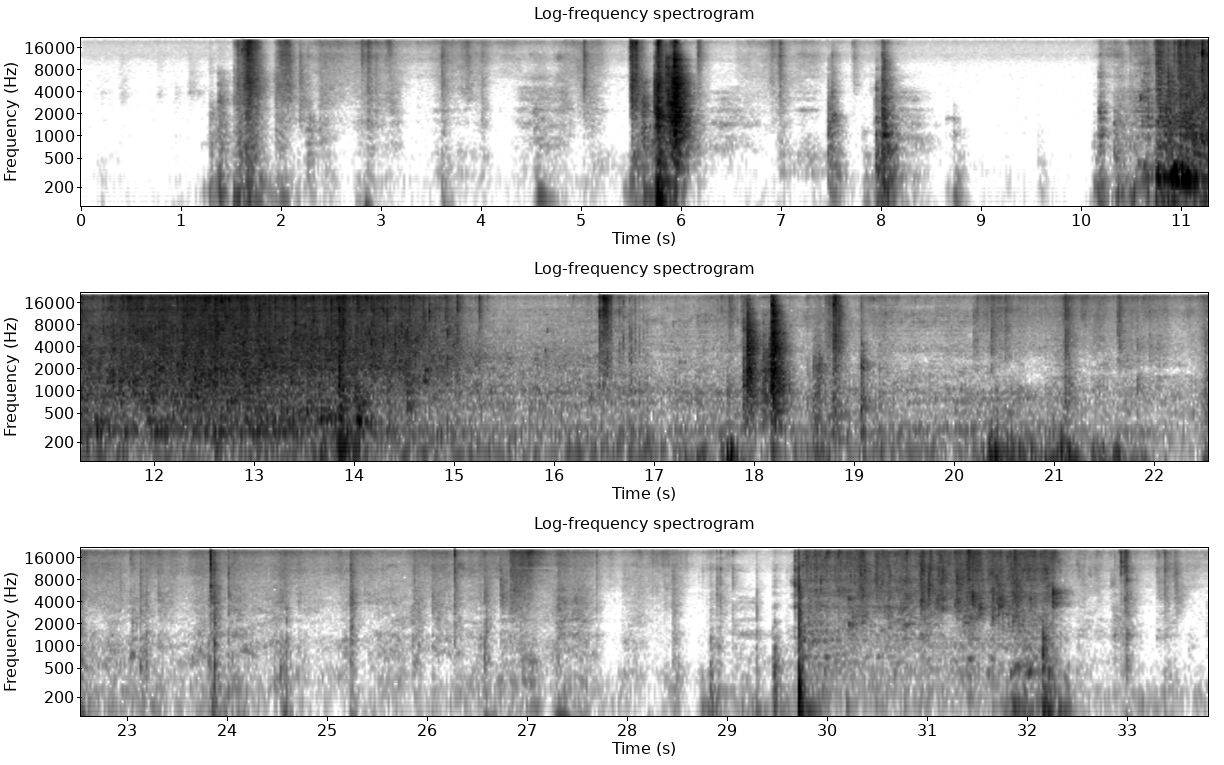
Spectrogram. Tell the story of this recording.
Flushed toilet, then went to the bathroom to wash hands and dry them with a towel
